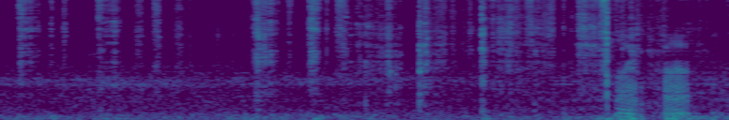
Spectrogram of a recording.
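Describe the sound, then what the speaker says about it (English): Buff coloured card being torn by hand, heard as a run of close, crisp ripping and rustling bursts of varying length, some longer tears toward the end. "let's just tear this"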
